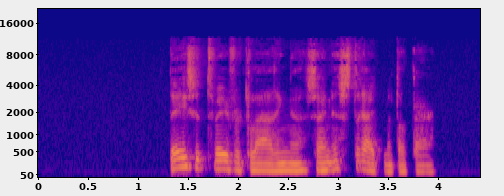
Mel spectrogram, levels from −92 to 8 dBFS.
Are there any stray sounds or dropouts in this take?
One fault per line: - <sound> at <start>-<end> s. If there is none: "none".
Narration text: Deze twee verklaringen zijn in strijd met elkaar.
none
